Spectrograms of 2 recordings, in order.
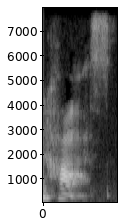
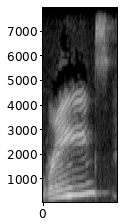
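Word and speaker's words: Reims: uh because it's in Hans which is spelled re e i Ms so for forever I was like oh rings so thank you French people for straightening me all the way out I know I say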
